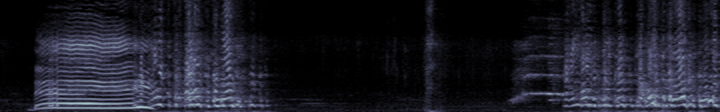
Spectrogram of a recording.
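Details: Turkey sound: a note sweeping upward then held steady, dissolving into a throaty, gurgling gobble. A quiet pause with a faint click follows, then a second rising call and burbling rattle.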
